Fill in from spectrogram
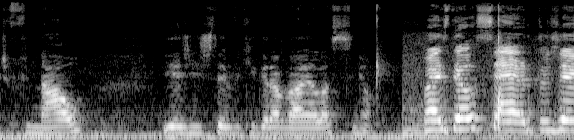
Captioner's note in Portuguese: snap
